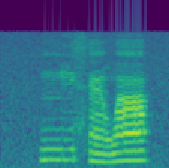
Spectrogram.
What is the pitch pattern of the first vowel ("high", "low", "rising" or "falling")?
high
